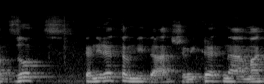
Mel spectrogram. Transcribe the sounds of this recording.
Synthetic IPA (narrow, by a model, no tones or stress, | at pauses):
t̪zot̪ | kaniʁet̪almid̪aʃenikʁet̪naama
